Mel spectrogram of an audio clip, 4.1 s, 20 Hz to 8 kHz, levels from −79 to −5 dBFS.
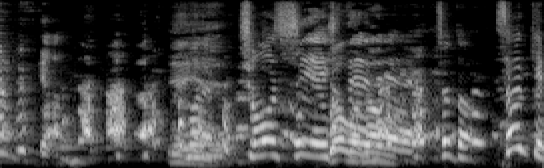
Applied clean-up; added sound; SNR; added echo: classical method log-MMSE.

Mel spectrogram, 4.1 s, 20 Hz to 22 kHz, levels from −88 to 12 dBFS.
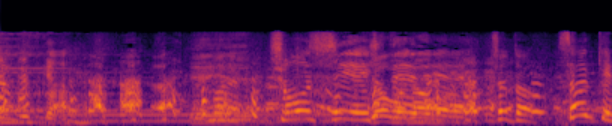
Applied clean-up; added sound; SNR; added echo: none; Bowed string instrument; 20 dB; none.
